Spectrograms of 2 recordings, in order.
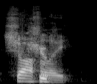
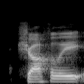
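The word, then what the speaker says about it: Schauffele: Shoffley. – Shoffley, 80-1.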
